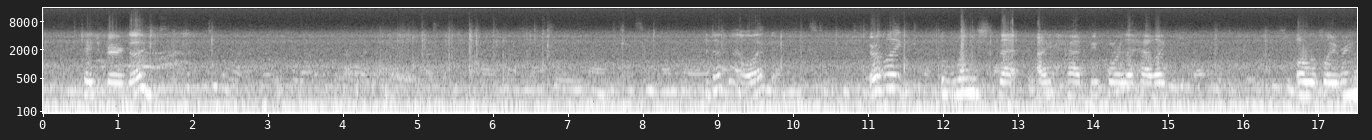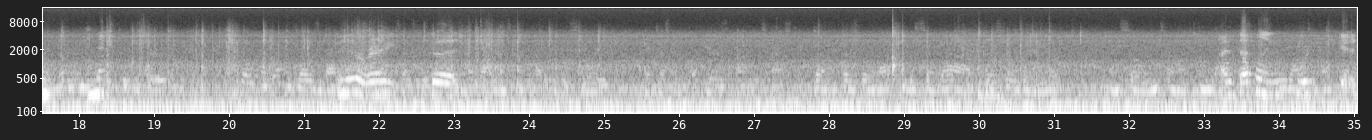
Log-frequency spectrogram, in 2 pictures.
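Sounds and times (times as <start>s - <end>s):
loud low rumble: 0.0s - 35.0s.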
